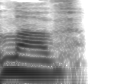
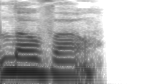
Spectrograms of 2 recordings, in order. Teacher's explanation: Not love, not clipped at the teeth, but lovo. Open at the end. Breath released.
